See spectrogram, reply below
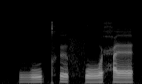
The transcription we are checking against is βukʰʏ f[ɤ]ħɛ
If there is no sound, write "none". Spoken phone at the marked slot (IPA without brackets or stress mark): o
